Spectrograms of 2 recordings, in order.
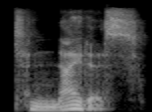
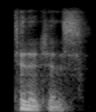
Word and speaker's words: tinnitus: Today, we're going to show you a technique on how to stop tinnitus, or you can pronounce it tinnitus.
